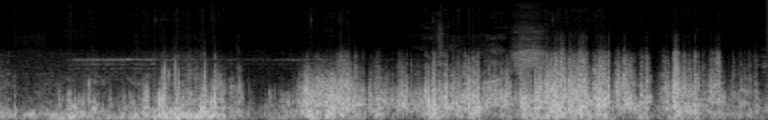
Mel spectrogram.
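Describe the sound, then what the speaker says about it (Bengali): Strong wind buffeting the microphone on a cloud-covered hilltop in Chikmagalur, Karnataka, loud rushing gusts that rise and fall nearly continuously with a brief lull midway. "হাওয়া দাঁড়াতে দিচ্ছে না।"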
